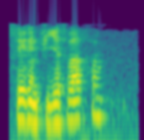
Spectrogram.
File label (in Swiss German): "fiess", alsace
